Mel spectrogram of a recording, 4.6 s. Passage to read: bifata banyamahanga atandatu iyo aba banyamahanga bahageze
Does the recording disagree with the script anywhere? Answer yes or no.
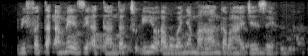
yes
